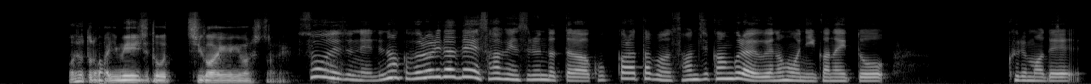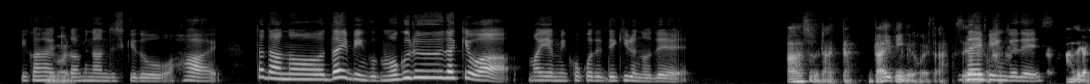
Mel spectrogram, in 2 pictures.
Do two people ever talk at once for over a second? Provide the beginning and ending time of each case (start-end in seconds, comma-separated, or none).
none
